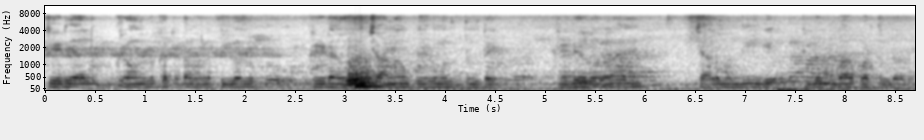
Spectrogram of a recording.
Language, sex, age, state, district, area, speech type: Telugu, male, 45-60, Andhra Pradesh, Kadapa, rural, spontaneous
